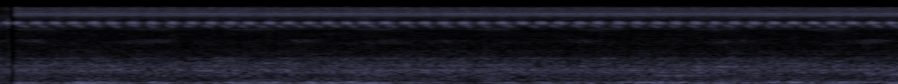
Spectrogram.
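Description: A cricket chirping steadily in the background, a fast, even, high-pitched pulsing, over a faint low hum.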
